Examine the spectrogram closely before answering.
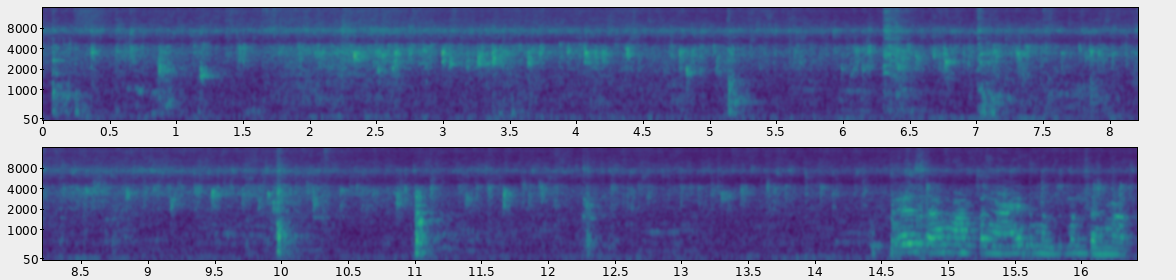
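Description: Food sizzles as it fries in hot oil.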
